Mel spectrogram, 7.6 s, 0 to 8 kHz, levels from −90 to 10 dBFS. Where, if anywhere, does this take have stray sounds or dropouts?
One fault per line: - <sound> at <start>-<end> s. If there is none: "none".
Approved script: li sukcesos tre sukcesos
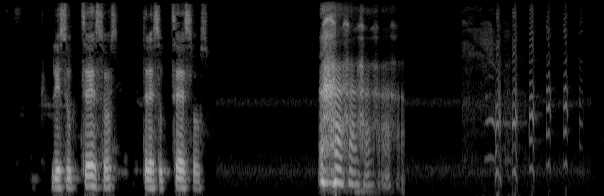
- laugh at 4.0-5.1 s
- laugh at 5.8-7.3 s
